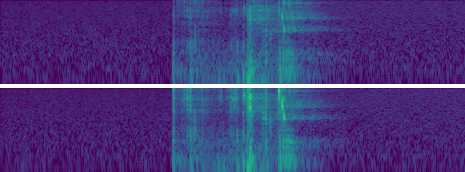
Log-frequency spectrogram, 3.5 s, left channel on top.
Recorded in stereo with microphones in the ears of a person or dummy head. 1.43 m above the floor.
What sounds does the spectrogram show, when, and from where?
1.3 s a crack: 70° right (ahead or behind), 1.3 m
